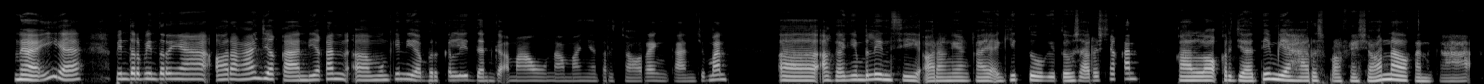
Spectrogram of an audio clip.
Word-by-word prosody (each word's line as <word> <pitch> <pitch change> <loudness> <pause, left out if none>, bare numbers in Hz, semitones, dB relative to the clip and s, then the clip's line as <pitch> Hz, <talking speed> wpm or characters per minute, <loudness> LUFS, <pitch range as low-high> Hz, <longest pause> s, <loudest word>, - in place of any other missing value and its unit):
Nah 220 -3 +7
iya, 235 - 0 0.3
pinter-pinternya 250 -1 -1
orang 230 +2 0
aja 275 -2 +2
kan, 190 0 +2
dia 215 - 0
kan, 250 +3 0
eee, 195 0 -1
mungkin 210 +4 -5
ya 200 -6 -1
berkelit 190 +2 -4
dan 170 -2 -7
gak - - -7
mau 175 0 -6
namanya 165 0 -14
tercoreng 165 0 -10
kan 150 0 -8
cuman, 215 +7 -2 0.5
eee, 185 -1 +3
agak 190 0 0
nyebelin 215 +1 +2
sih 190 -5 -1
orang 170 +2 0
yang 175 0 -2
kayak 170 -2 -1
gitu, 205 -3 0
gitu 175 0 -1
seharusnya 185 +9 -4
kan, 255 0 -1 0.4
kalau 185 0 +4
kerja 180 -3 +2
tim 245 +5 +4
ya 200 - +6
harus 175 0 -1
profesional 170 +6 +3
kan, 155 -2 -4
Kak? 150 +1 -8
190 Hz, 155 wpm, -23 LUFS, 170-225 Hz, 0.5 s, Nah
